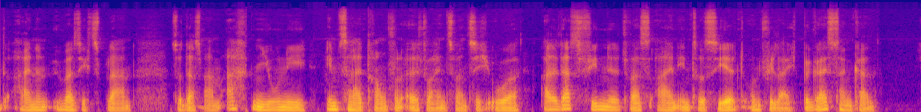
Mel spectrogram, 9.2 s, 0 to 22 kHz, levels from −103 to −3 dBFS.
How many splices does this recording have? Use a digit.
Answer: 2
